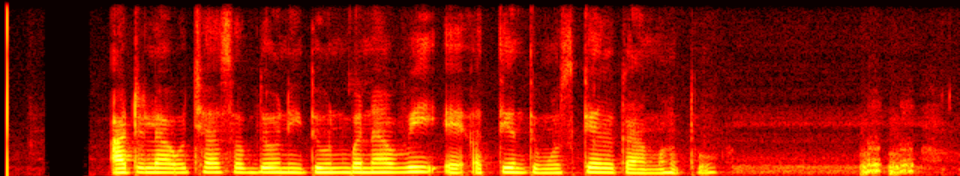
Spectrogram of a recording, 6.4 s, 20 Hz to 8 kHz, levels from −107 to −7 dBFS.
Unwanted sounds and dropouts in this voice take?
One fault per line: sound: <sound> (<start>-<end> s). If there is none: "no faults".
sound: laugh (5.7-6.1 s)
